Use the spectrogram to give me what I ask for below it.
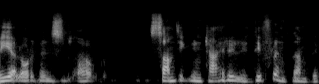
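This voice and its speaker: Recorded dry and close with no echo, a man's voice shows vocal fry and very wide pitch swings. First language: not English. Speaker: philosophy professor. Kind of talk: academic Q&A answer. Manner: halting, many self-corrections.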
